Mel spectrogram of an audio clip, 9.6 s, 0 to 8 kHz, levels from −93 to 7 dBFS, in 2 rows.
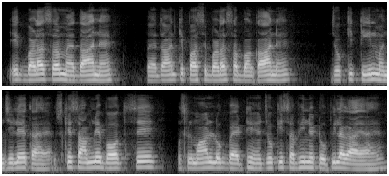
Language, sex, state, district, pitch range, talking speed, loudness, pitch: Hindi, male, Chhattisgarh, Korba, 140-150 Hz, 220 wpm, -18 LUFS, 145 Hz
